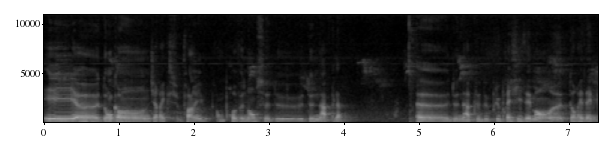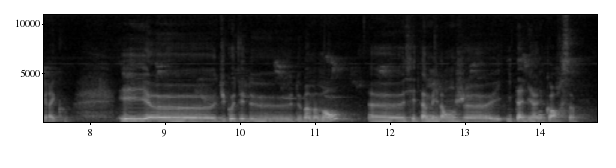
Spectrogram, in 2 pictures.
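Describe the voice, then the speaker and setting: This woman, with a Marseille accent, speaks very slowly at a fairly low pitch with ordinary pitch variation. Noticeable background noise and audible room echo fill the recording. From Marseille, southern France. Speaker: artist. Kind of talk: interview. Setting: filmed interview at exhibition. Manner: halting, many hesitations.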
